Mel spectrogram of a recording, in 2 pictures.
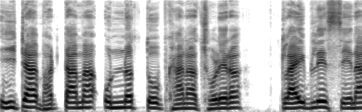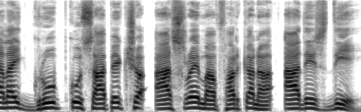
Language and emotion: Nepali, neutral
